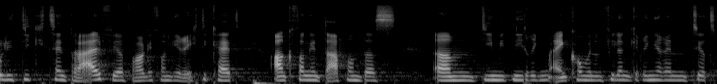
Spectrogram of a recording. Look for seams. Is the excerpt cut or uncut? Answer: uncut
